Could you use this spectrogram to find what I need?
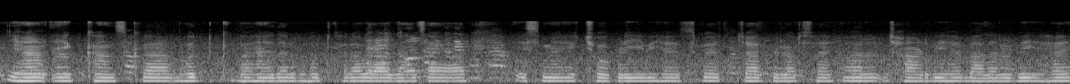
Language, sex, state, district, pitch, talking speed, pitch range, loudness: Hindi, male, Andhra Pradesh, Anantapur, 160 Hz, 125 wpm, 155-160 Hz, -19 LUFS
